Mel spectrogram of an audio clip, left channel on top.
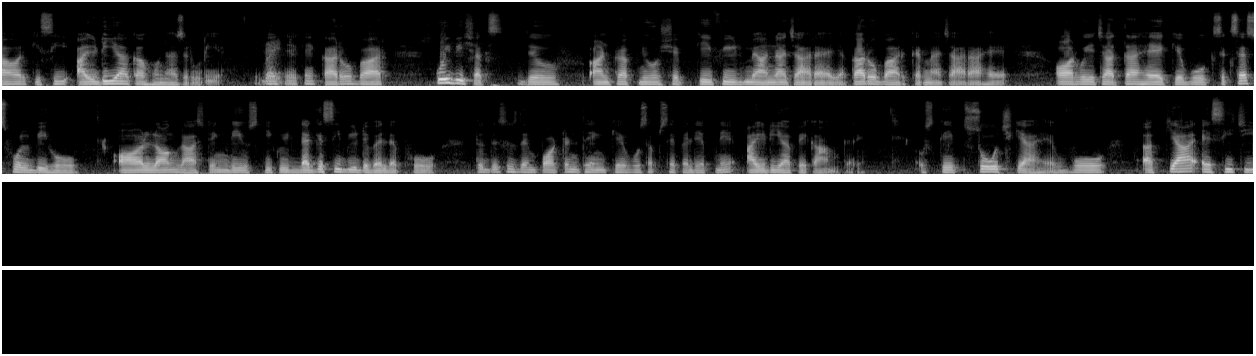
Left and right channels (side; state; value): right; silent; digital silence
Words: और किसी आइडिया का होना ज़रूरी है। Right. देखें, कारोबार कोई भी शख्स जो एंटरप्रेन्योरशिप की फील्ड में आना चाह रहा है या कारोबार करना चाह रहा है और वो ये चाहता है कि वो सक्सेसफुल भी हो और लॉन्ग लास्टिंगली उसकी कोई लेगेसी भी डेवलप हो, तो this is the important thing कि वो सबसे पहले अपने आइडिया पे काम करे। उसकी सोच क्या है, वो क्या ऐसी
